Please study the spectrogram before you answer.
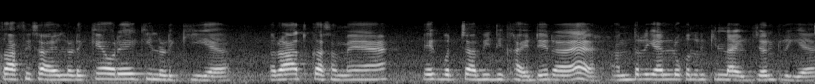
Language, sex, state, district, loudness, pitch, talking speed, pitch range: Hindi, female, Haryana, Jhajjar, -16 LUFS, 225 Hz, 200 wpm, 210-235 Hz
